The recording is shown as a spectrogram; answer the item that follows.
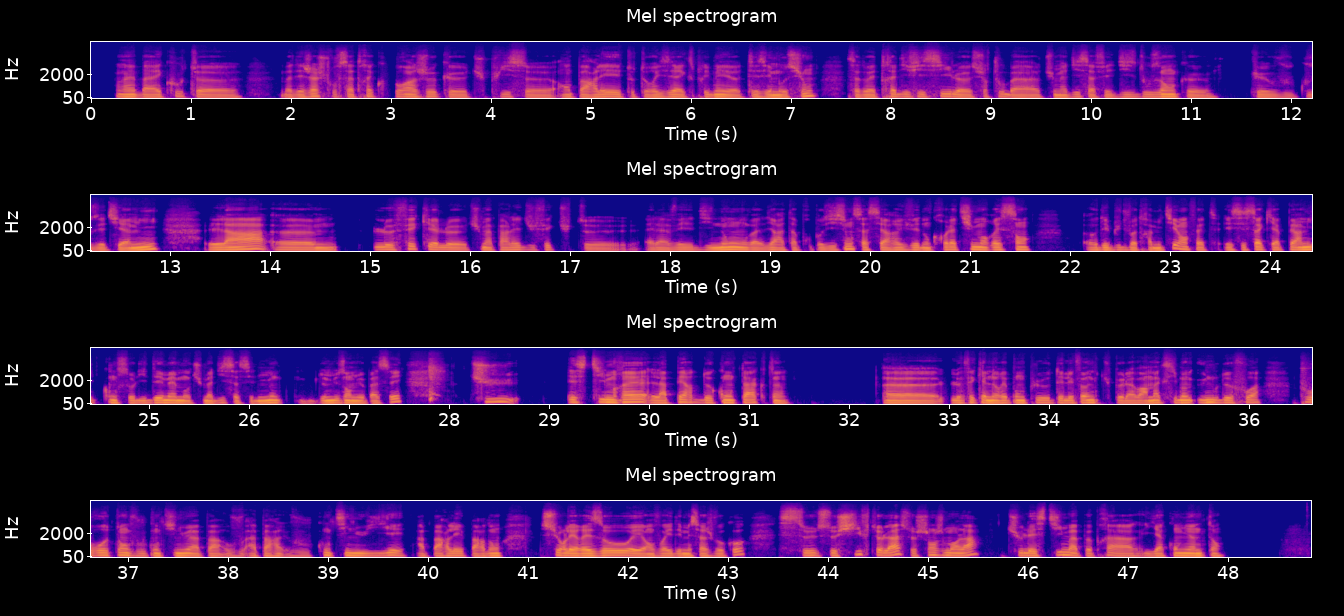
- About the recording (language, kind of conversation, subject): French, advice, Comment reconstruire ta vie quotidienne après la fin d’une longue relation ?
- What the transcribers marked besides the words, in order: sniff; in English: "shift"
